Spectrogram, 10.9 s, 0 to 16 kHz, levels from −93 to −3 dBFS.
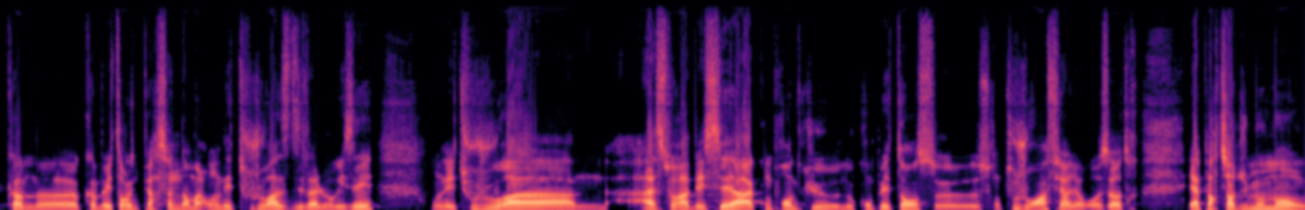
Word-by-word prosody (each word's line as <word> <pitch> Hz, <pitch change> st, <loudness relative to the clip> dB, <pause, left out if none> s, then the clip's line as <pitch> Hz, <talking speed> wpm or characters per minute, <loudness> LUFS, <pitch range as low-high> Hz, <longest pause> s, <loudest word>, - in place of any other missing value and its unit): comme 135 Hz, -3 st, -1 dB
heu, 130 Hz, 0 st, -1 dB
comme 135 Hz, +1 st, -6 dB
étant 150 Hz, +2 st, +1 dB
une 140 Hz, -, -11 dB
personne 140 Hz, +2 st, -4 dB
normale. 150 Hz, +1 st, 0 dB
On 140 Hz, -1 st, -6 dB
est 135 Hz, -, -3 dB
toujours 155 Hz, 0 st, -1 dB
à 140 Hz, -, +4 dB
se 125 Hz, -, -11 dB
dévaloriser, 130 Hz, +5 st, -2 dB, 0.5 s
on 135 Hz, -1 st, -10 dB
est 125 Hz, -1 st, -4 dB
toujours 155 Hz, +1 st, 0 dB
à 125 Hz, -2 st, +6 dB
mmh, 125 Hz, +1 st, -18 dB, 0.3 s
à 140 Hz, -, +4 dB
se 140 Hz, +3 st, -3 dB
rabaisser, 135 Hz, +6 st, +2 dB
à 140 Hz, -3 st, +8 dB
comprendre 155 Hz, +1 st, -4 dB
que 150 Hz, -, -6 dB, 0.2 s
nos 135 Hz, 0 st, -9 dB
compétences, 150 Hz, +2 st, -2 dB
heu, 130 Hz, 0 st, -8 dB
seront 135 Hz, +1 st, -12 dB
toujours 160 Hz, +2 st, 0 dB
inférieures 130 Hz, -5 st, -2 dB
aux 115 Hz, 0 st, -4 dB
autres. 175 Hz, -, 0 dB, 0.4 s
Et, -, -, +5 dB
à -, -, +5 dB
partir 175 Hz, -1 st, +3 dB
du 145 Hz, 0 st, -10 dB
moment 165 Hz, +2 st, +1 dB
où, 135 Hz, -, -5 dB
140 Hz, 210 wpm, -23 LUFS, 130-155 Hz, 0.5 s, à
